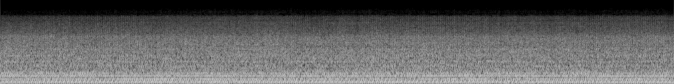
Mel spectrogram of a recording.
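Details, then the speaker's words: Craftsman push mower with a Briggs & Stratton Quantum engine, about 23°F, after easing spring tension: steady, even speed and constant tone with no hunting or surging; slight vibration, owner suspects the blade is a little out of whack. "so okay that sounds much better now alrighty ready ready so it vibrates a little bit which means the blade is probably a little bit out of whack"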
